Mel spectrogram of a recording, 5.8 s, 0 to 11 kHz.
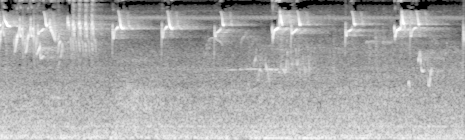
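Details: A Japanese wagtail calls at 08:25 on 23 May in Shikokuchuo, Japan: bright, high chirping notes in short sharp phrases repeated about every half second, over steady background hiss.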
